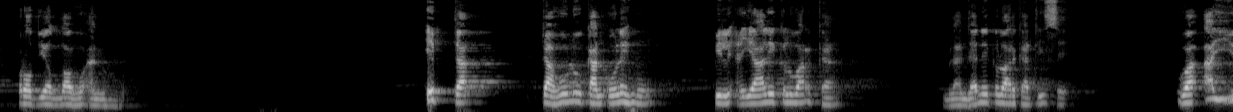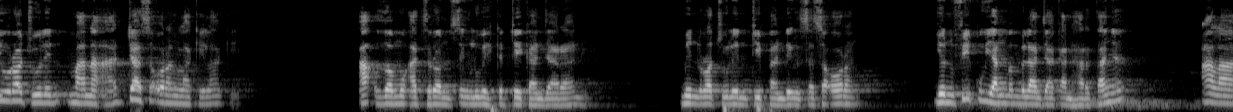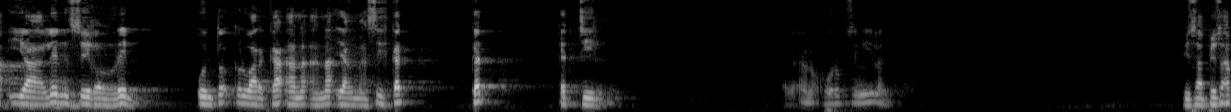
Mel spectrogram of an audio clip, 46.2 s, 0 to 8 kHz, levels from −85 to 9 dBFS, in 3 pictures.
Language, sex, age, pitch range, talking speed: Indonesian, male, 50-69, 130-170 Hz, 55 wpm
